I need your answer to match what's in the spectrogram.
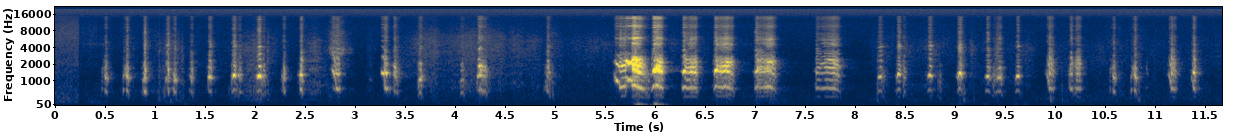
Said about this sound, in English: Keep that damn chicken quiet.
